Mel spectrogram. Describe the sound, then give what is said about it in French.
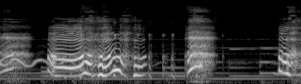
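A voice cries and whimpers in wavering, sobbing bursts, three loud outbursts with short gaps between them, over a faint steady tone in the background. “Oh, ne pleure pas, ça va aller.”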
